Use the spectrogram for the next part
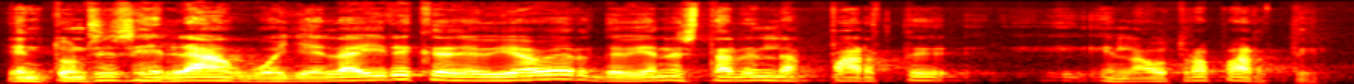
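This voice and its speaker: Male book club speaker, casual storytelling, average pitch. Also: a little fast, darkish tone. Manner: storytelling, laughs often, repeats himself. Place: coworking room with a small group.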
